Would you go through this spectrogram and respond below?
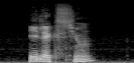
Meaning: election
- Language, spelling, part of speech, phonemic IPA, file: French, élection, noun, /e.lɛk.sjɔ̃/, Fr-élection.ogg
